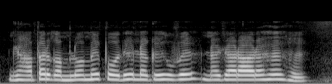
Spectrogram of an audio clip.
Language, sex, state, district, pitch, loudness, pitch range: Hindi, female, Rajasthan, Jaipur, 220 Hz, -14 LUFS, 210-230 Hz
